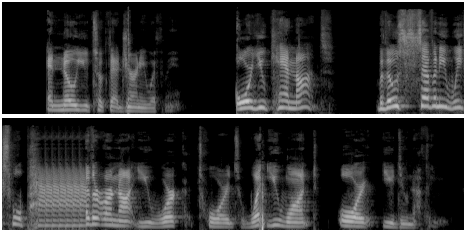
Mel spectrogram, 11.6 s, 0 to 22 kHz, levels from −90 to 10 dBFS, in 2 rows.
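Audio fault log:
1.54–1.62 s, 2.92–2.95 s, 8.99–9.08 s: corrupt frame decoded. Damaged compressed frames, a few each time, play as brief chirpy noise bursts, with no repetition of earlier sound.
6.32–6.83 s: system hang loop. An 85 ms chunk, fitting a 4096-sample buffer, repeats six times at 11.7 Hz. It sounds like a stutter, not a chirp, and about half a second is lost.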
